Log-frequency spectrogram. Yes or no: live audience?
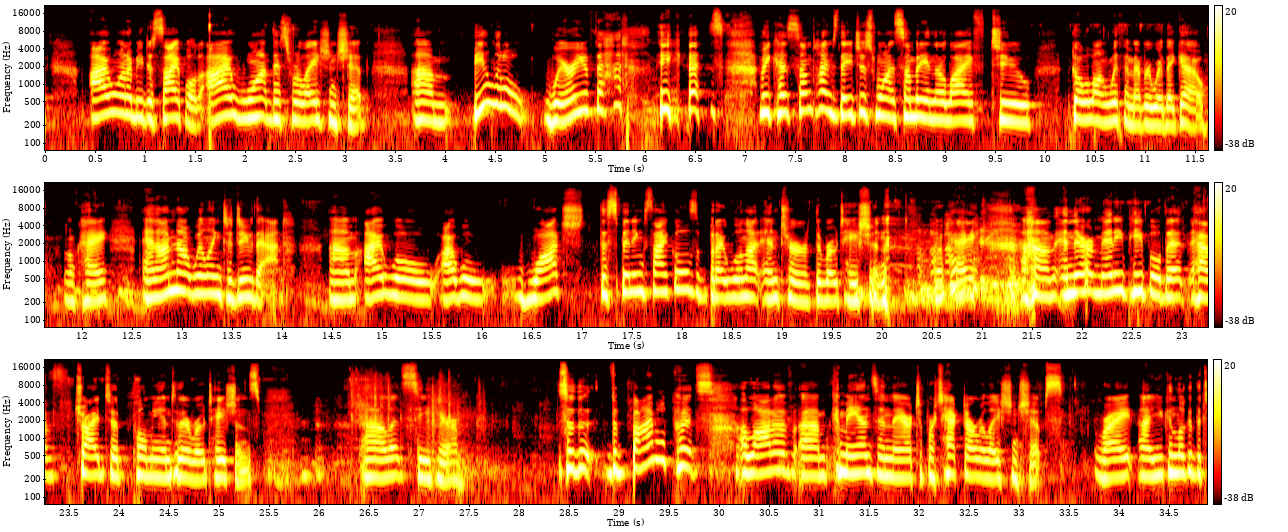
yes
